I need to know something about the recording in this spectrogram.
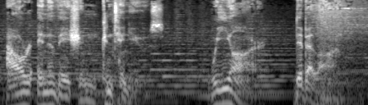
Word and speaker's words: Develon: continues we are develon I think I may need to rethink how I'm pronouncing that I thought it was devilon because apparently it's a it's a conjunction of the word develop and Innovation devilon apparently the Americans are going with devalon evil on there you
